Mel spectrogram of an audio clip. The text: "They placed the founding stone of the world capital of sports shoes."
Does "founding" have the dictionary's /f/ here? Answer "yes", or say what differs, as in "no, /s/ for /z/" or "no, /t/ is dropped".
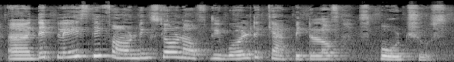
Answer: yes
